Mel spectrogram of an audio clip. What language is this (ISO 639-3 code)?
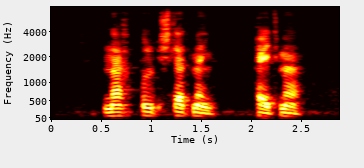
uzb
